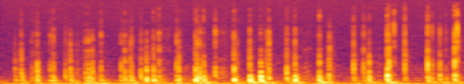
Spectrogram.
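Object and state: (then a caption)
Leather platform boots. Long nails scratch and tap the leather uppers of a pair of hot pink Valentino Club Platform leather boots held against the body. The result is a dense run of short, dry taps and scratchy brushes over a steady low hum, each tap dying away almost at once.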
